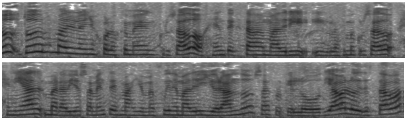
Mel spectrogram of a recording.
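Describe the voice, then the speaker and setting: A woman talks at a very fast pace with hardly any pauses and a fairly high pitch. Her pitch variation is ordinary, and background noise is noticeable. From Canary Islands, Lanzarote. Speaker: youtuber. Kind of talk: casual chat.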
